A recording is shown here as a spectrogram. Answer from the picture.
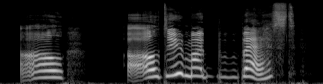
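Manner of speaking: stammering. Lancelot replies to his beaming, hopeful family, stammering. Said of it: "he stammered".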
